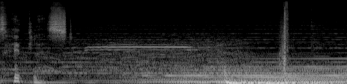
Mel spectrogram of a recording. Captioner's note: police whistles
